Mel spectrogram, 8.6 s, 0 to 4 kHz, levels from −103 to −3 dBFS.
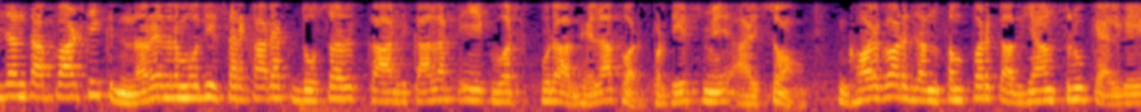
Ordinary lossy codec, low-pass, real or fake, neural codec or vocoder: none; 3.6 kHz; real; none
